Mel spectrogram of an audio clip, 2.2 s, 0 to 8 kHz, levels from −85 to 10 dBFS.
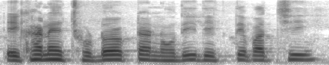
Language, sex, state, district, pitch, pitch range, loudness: Bengali, male, West Bengal, Alipurduar, 170 Hz, 150-175 Hz, -17 LUFS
